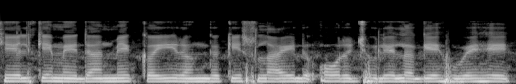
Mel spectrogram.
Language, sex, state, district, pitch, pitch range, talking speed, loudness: Hindi, male, Gujarat, Valsad, 140 Hz, 140-145 Hz, 150 wpm, -13 LUFS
